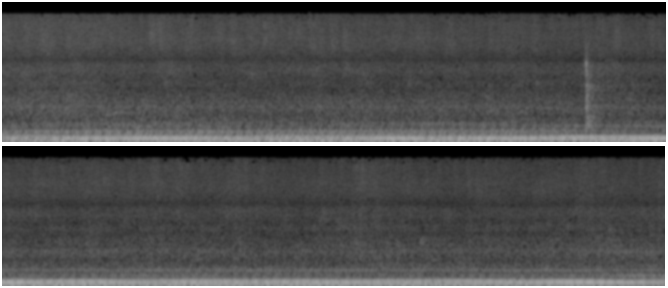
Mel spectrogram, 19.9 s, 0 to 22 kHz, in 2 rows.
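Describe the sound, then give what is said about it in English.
A steady low engine drone from an oncoming boat about 50 to 100 yards away, swelling slightly as the boat passes, with a brief sharp knock midway and constant rumbling hum throughout. “Must be about 50 to 100 yards from the oncoming boat now.”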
